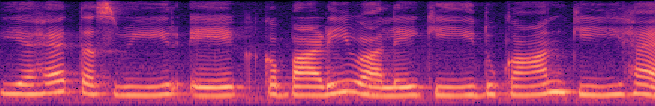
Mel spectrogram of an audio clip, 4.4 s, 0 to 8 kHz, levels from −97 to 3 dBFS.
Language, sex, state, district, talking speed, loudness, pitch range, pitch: Hindi, female, Punjab, Fazilka, 125 wpm, -16 LUFS, 210-235 Hz, 220 Hz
